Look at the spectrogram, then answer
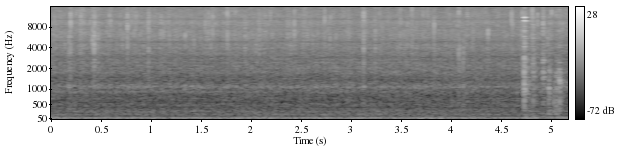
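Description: Butter chicken base of ginger garlic paste sizzles steadily in a pan as turmeric powder is stirred in, giving a constant close frying hiss with a brief scrape of the spoon near the end.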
